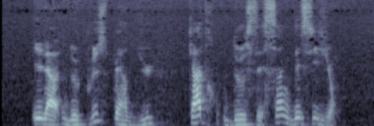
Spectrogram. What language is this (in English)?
French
